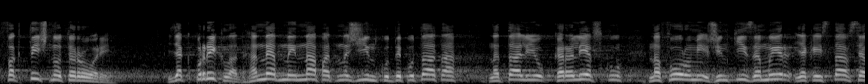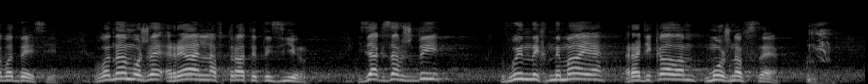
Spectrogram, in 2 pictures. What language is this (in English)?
Ukrainian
